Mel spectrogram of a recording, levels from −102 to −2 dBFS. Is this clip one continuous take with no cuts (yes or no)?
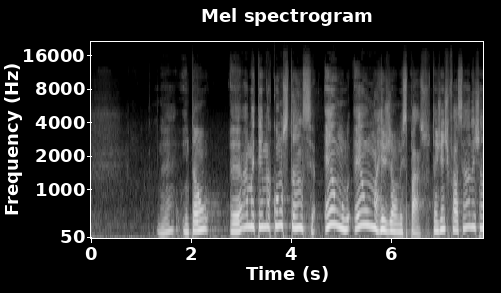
yes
